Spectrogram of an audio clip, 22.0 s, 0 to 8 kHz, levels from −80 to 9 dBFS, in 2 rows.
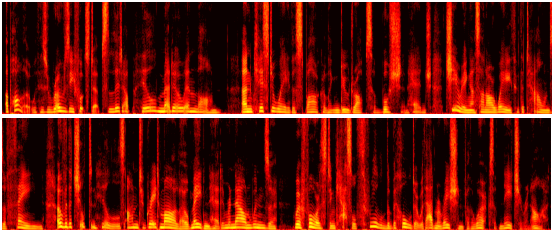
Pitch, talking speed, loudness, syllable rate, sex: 180 Hz, 160 wpm, -22 LUFS, 4.4 syllables/s, female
